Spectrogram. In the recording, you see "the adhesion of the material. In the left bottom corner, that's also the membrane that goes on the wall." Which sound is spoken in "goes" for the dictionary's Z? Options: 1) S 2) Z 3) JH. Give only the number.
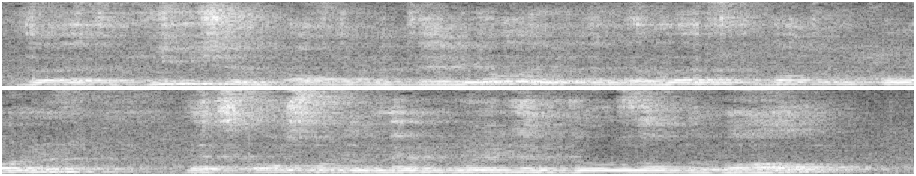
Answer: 2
